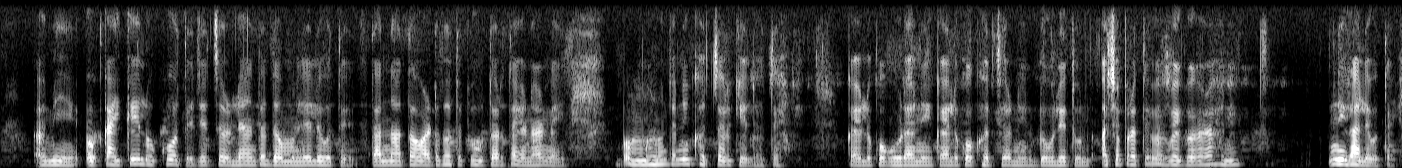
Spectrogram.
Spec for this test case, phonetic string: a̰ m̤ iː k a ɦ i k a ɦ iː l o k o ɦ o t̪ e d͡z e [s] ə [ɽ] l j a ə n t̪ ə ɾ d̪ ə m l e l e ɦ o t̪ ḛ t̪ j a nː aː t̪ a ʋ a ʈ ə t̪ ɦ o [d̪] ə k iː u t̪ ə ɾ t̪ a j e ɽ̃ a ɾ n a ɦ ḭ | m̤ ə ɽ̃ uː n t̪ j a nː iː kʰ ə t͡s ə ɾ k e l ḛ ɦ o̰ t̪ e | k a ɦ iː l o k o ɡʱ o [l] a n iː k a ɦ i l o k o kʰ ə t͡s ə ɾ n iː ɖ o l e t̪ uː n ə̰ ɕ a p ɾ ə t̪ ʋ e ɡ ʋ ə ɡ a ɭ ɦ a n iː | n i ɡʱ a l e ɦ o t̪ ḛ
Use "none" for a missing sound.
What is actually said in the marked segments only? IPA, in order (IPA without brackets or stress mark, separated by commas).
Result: t͡s, ɽ, t̪, ɽ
